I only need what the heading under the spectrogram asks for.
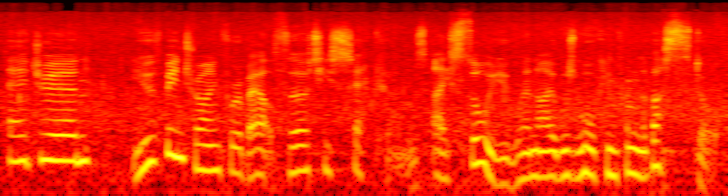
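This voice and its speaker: A woman's voice: medium pitch, lively intonation, moderate pace, noisy background, close to an everyday voice. An actress playing a dry, teasing female post office worker in an amateur audio drama. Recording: music underneath.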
